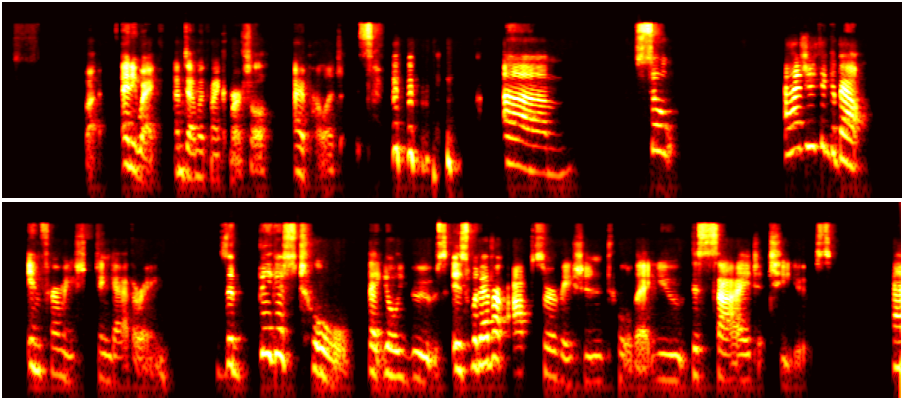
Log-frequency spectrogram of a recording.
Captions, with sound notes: But anyway, I'm done with my commercial. I apologize. (chuckles) So as you think about information gathering, the biggest tool that you'll use is whatever observation tool that you decide to use.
